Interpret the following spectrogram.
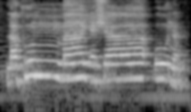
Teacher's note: تو جیسے لہم ما ہے تو میم ساکن ہے، میم ساکن کے بعد دوسری میم آ رہی ہے، تو اس لیے یہاں ہم تھوڑی دیر آواز ناک میں رکا کر پڑھیں گے، تو اسی کو غنہ کہتے ہیں۔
